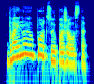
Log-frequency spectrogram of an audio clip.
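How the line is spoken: Mimicking command. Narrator (Russian): скомандовал он, подражая Лидии

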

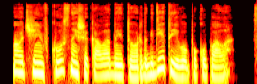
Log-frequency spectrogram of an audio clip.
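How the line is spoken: Plain. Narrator (Russian): спросила она

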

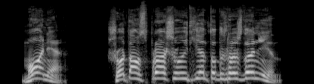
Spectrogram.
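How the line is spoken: Booming bark. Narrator (Russian): Зычно гаркнула худая тетка

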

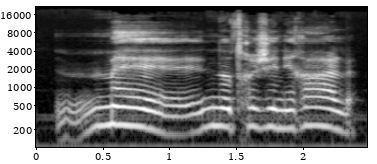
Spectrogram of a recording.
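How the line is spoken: Stammered, confused and trembling. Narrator (French): balbutia le nègre, confus et tremblant

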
